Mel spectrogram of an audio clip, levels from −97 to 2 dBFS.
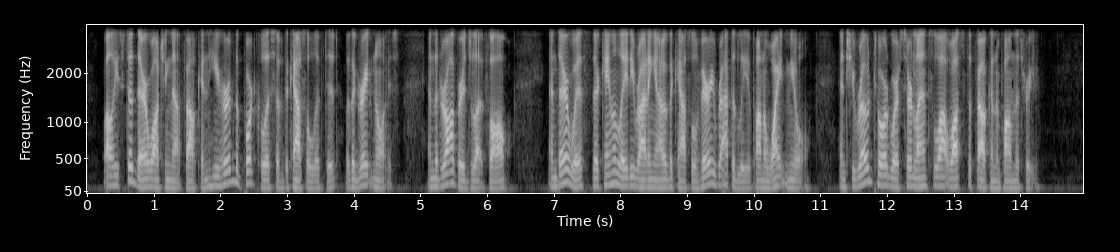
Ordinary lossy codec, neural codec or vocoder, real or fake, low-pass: AAC, 32 kbps; codec, 16 kHz, 4.8 kbps, FACodec; fake; 3.6 kHz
